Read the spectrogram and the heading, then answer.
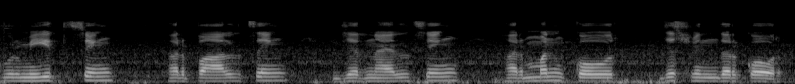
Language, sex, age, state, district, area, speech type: Punjabi, female, 60+, Punjab, Mohali, urban, spontaneous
